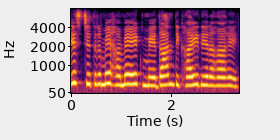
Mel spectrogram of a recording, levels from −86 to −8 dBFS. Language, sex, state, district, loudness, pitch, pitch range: Hindi, female, Madhya Pradesh, Bhopal, -13 LUFS, 315 Hz, 300-345 Hz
